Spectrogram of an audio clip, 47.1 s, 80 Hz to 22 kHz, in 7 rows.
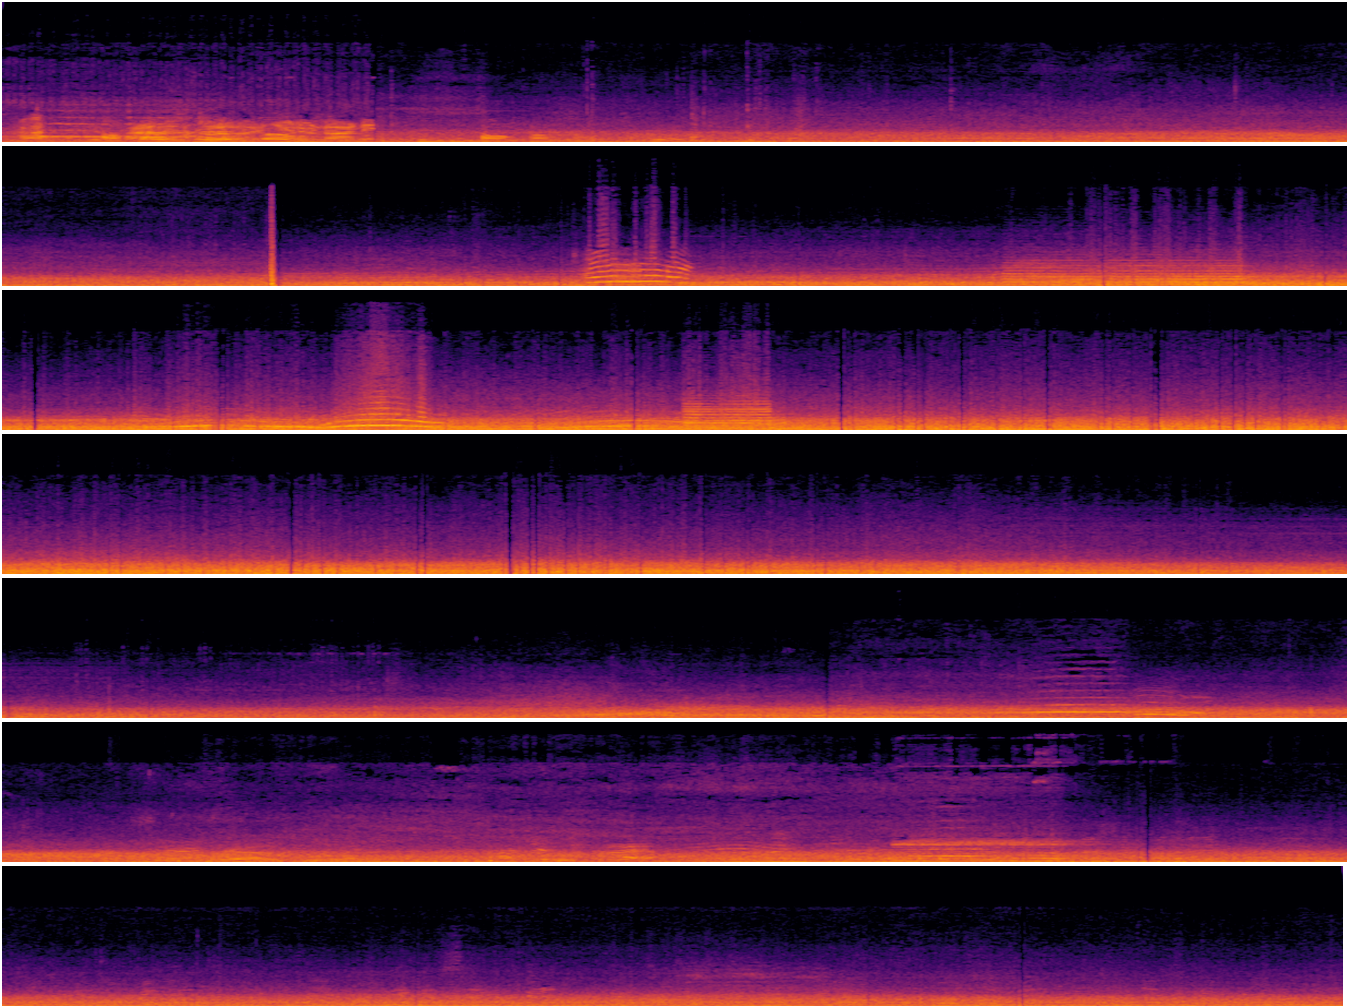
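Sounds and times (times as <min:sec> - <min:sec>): car horn: 0:00.0 - 0:01.8, 0:11.6 - 0:13.3, 0:16.7 - 0:17.5, 0:34.6 - 0:39.3
honking calls: 0:00.0 - 0:01.9, 0:16.8 - 0:17.4
road traffic: 0:00.0 - 0:47.0.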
